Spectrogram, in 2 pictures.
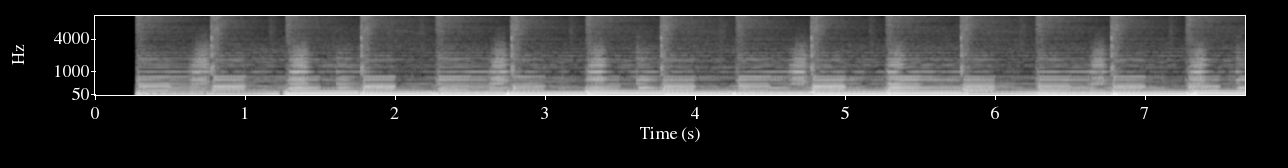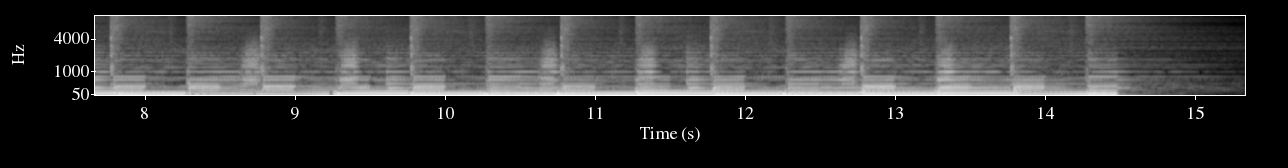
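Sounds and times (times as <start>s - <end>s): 
bass: 0.3s - 14.6s.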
